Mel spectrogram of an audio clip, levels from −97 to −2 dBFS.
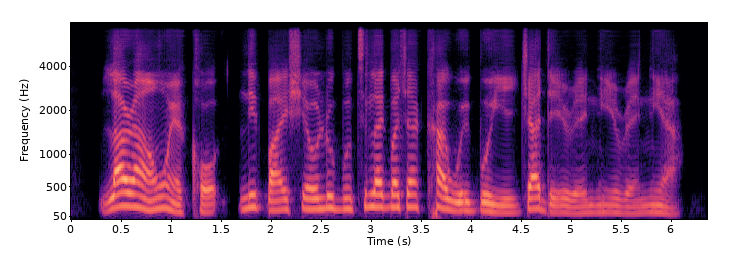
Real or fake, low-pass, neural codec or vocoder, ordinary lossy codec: fake; 7.2 kHz; codec, 16 kHz, 0.7 kbps, FocalCodec; none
